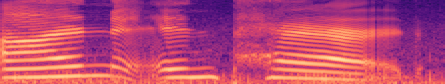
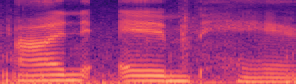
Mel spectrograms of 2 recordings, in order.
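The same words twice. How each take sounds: First: Unimpaired said slowly and firmly with a falling tune; a clear slow corrective Unimpaired; slow firm correction. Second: Unimpaired said slowly and softly with a rising questioning tune; slow quiet questioning. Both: Shown as a demonstration.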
